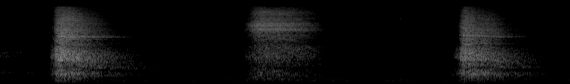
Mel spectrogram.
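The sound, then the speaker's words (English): Three slow, deep breaths, each a soft airy rush lasting about a second, separated by short pauses, as spiritual breathing practice at a Christian church. Fairly clear, with no talking. “Exhale, release. Inhale, take in.”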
